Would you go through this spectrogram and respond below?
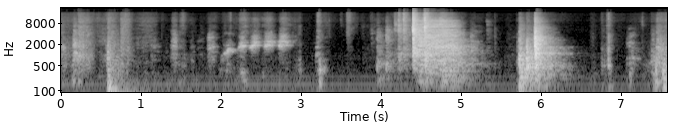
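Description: A Jack Russell terrier pants in short, quick bursts close by, mixed with a few soft knocks and rustles and a faint whistle-like tone, with no voices.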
